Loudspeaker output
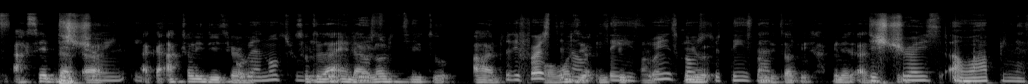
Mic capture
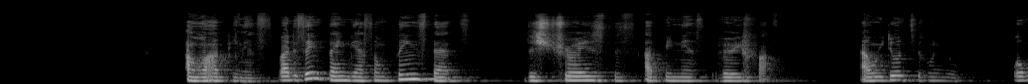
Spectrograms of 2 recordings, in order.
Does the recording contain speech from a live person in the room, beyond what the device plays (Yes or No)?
Yes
